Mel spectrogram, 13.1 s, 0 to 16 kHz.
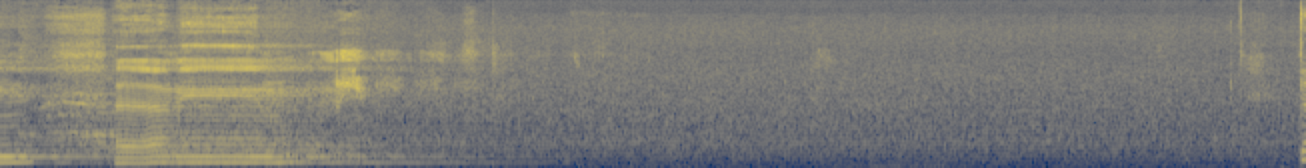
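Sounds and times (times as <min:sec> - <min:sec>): held voice: 0:00.0 - 0:05.1
steady background hiss: 0:00.0 - 0:13.0.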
